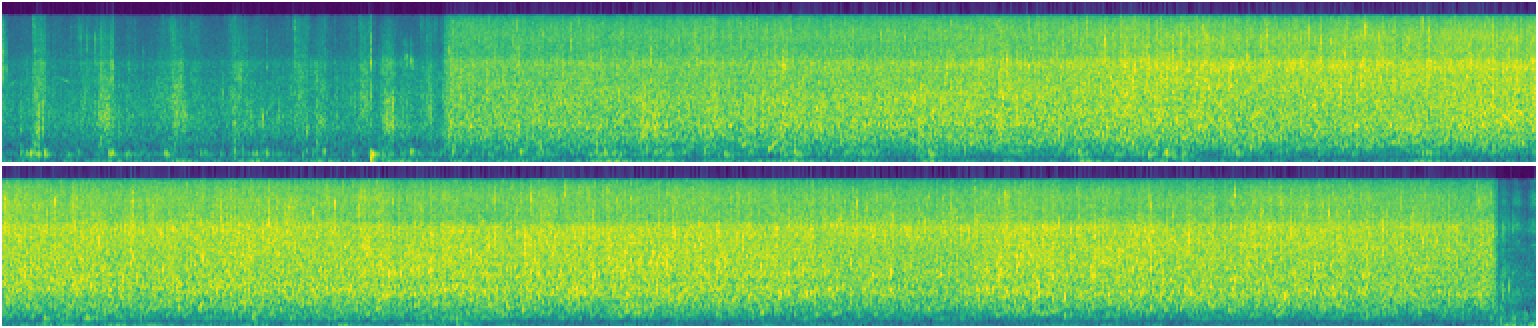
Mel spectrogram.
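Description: Footsteps on a dirt trail for about three seconds, then a shallow, rocky mountain stream rushing over stones: a steady wash of running water.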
